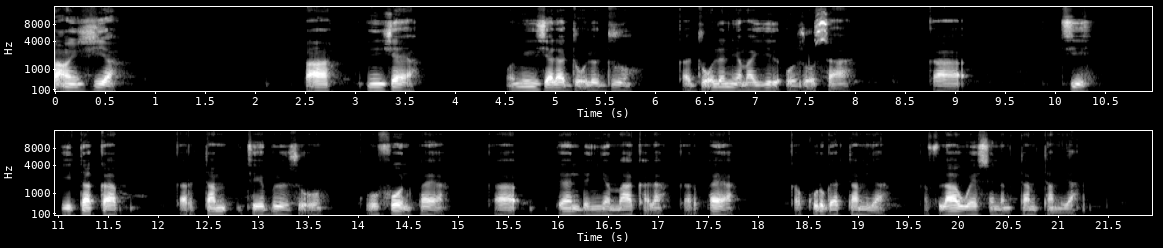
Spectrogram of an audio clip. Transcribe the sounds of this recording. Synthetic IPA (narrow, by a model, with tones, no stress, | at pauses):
pa˦ʔa˦n˦ʒi˦ja˨ | pa̰˦ʔa˦ | n̩˦ʒɛ˦ja˨ | o̰˨mi˦ʒɛ˦la˨dʊ˨ʔʊ˨lɨ˦duː˦˨ | ka̰˨dʊ˦ʔʊ˦lɨ˦n˦jɛ˨ma˦ji˦lʔo˨zʊ˨ʔʊ˨saː˦ | ka˨ | ti˦ | hi˦ta˦ka˨b̚ | ka˨ɾɨ˨ta˦mteː˦bɨ˦lɨ˦zʊ̰˨ʔʊ˨ | ka˨o˦foː˦˨n˨pa˦ja˨ | ka˨ | pn˨dɨ˦n˦ɲɛ˦maː˦ka̰˨la˨ka˨ɾɨ˨pa˦ja˨ | ka˨ku˦ɾɨ˦ɡa˨ta˦mja˨ | ka˨fɨ˨laː˦wɛ˦sɨ˦nɨ˨mta˦mta˨mja˨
